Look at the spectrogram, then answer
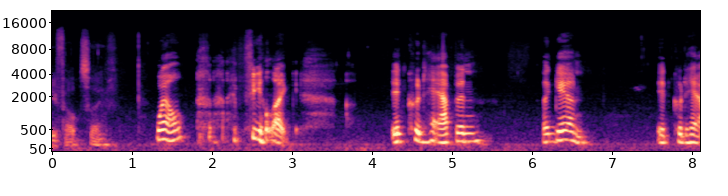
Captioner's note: laughing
